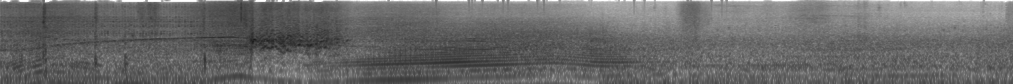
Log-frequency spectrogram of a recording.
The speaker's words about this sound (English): The vagrant turns and gets in as well. They race away before the police arrive.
